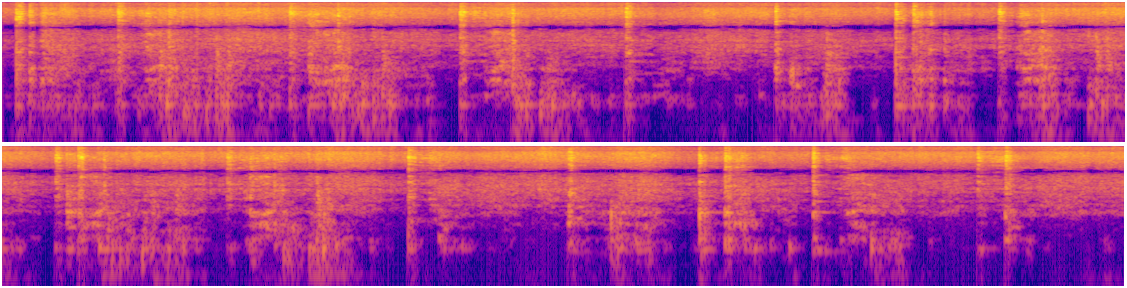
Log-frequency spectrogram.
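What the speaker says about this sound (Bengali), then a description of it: "সয়াবিনটা ভালো করে একটু নেড়ে চেড়ে নিলাম সবজির সাথে" Soybean chunks and vegetables stirred in a hot frying pan, a steady loud sizzle with repeated scraping and clinking of the spoon against the pan throughout, close and without talk.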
